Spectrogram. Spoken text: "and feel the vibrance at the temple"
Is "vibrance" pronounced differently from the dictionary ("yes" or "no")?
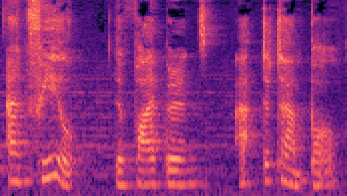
yes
